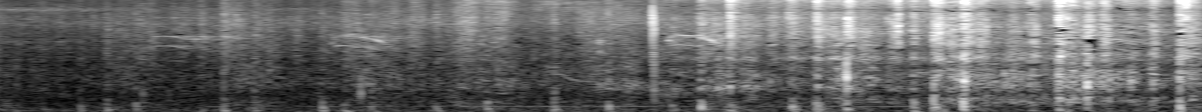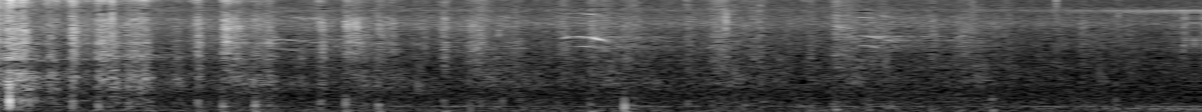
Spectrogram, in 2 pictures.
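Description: A horse's hoofbeats trotting on sand arena footing. They are faint at first, grow louder as the horse passes close about four to six seconds in, then fade again.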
